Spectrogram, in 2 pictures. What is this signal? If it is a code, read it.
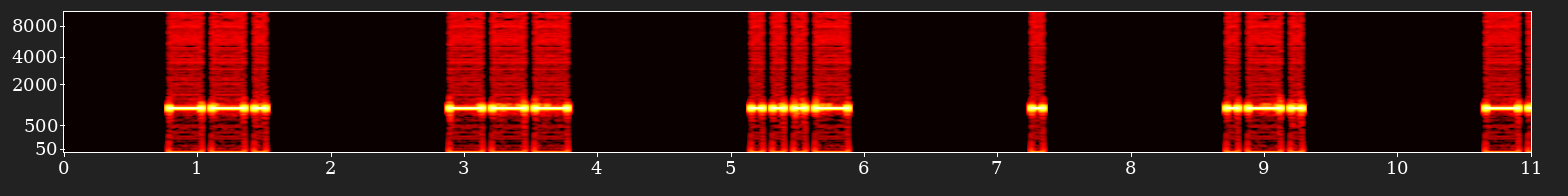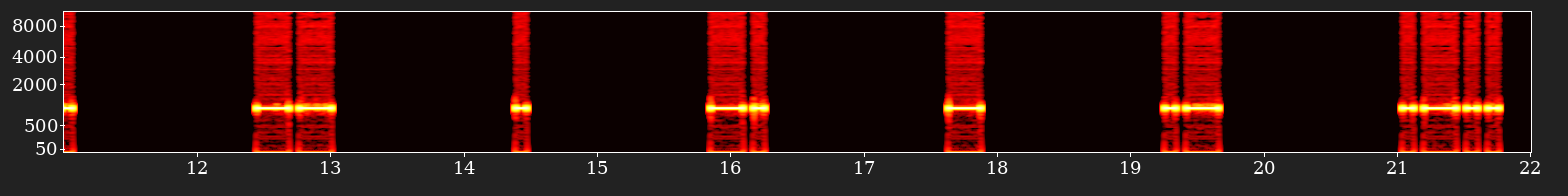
Morse code, heard as a keyed tone, about 15 wpm, spaced as for 5 wpm, 1000 Hz. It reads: GOVERNMENTAL
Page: New quotes every day in morse code at 5 Words per minute.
